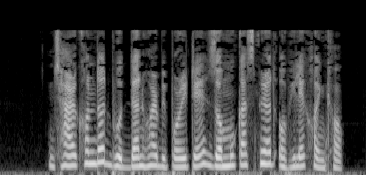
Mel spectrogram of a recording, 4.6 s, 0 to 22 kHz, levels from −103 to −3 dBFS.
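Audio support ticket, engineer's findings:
Vorbis compression, throughout: hissy, grainy treble and roughened tones, with nothing above 10.6 kHz. Likely cause is a Vorbis encode at a low bitrate, consistent with about 33 kbps. The treble is quantised so coarsely that fine detail turns into noise. A plain low-pass would only dull the top end, but here the band below the cut-off is grainy as well.

Pre-echo at 2.14 s: a short hiss, about 11 ms long, just before a sharp attack, and the attack itself sounds smeared. The transform block spreads its quantisation noise evenly, so the noise meant for the loud onset also fills the quiet moment before it. A click would be a single impulse, but this is a spread of noise leading into the onset.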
